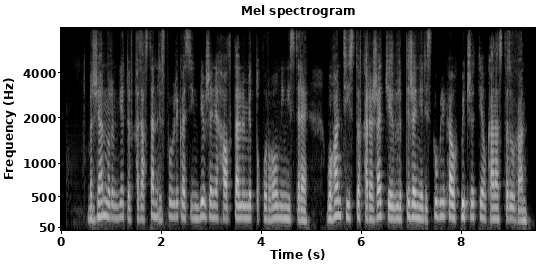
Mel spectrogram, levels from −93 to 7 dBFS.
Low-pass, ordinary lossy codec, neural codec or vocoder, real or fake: none; none; codec, 16 kHz, 0.5 kbps, X-Codec, HuBERT features, trained on LibriSpeech; fake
